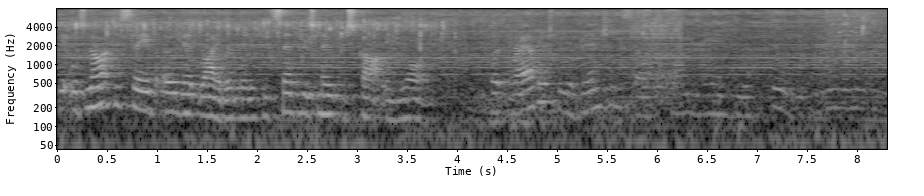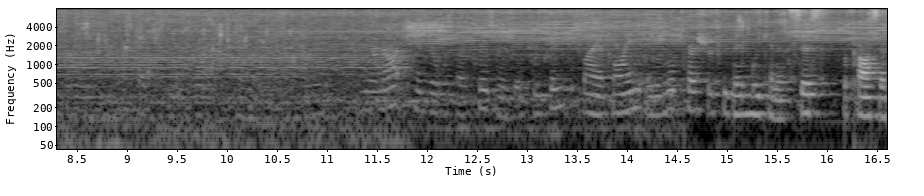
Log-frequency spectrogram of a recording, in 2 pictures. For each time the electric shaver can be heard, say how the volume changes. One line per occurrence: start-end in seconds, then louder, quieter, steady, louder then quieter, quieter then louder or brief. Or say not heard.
0.0-16.5 steady.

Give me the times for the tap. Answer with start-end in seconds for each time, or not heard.
0.0-16.4.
